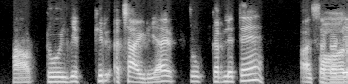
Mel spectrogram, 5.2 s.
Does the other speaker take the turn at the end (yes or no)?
yes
